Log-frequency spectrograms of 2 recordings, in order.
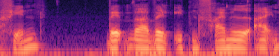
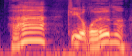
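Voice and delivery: delighted surprise; 8 semitones higher, 8 dB louder, slower than usual. Acted. Narrator teases blushing Mathilde.

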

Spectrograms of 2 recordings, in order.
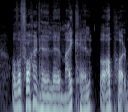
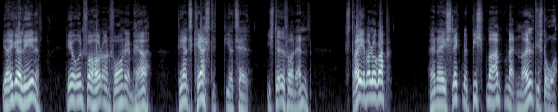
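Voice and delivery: higher, louder threatening call; bully them into opening; shouting; 5 semitones higher, 7 dB louder than usual. A narrator's reading. Robber woman shouting at the house, loud.

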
